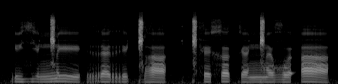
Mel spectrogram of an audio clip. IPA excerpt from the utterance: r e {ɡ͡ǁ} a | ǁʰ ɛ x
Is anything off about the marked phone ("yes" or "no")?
no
